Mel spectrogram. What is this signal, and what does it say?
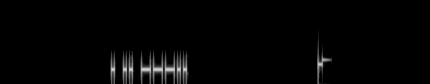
Morse code, heard as a keyed tone, about 40 wpm, 700 Hz. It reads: EI8
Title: Callsign Prefixes for Top 50 DXCC - 40wpm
